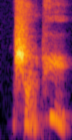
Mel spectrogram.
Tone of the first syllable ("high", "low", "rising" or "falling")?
low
